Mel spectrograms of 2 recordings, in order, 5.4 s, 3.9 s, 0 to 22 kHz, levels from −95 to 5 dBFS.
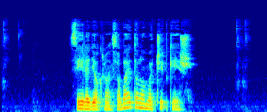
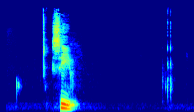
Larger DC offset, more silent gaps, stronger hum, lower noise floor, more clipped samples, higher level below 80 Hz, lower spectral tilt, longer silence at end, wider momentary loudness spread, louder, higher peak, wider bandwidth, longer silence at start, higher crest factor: neither; neither; neither; second, -73 dBFS vs -88 dBFS; neither; about the same, -60 dBFS vs -64 dBFS; first, -6.5 dB/octave vs -5 dB/octave; second, 1.55 s vs 2.4 s; second, 13 LU vs 23 LU; second, -25 LUFS vs -20 LUFS; second, -8 dBFS vs -4 dBFS; second, 10.5 kHz vs 16 kHz; first, 1.45 s vs 0.85 s; about the same, 20 dB vs 22 dB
